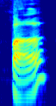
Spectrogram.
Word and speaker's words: pho: It's pho. – Okay. For such a short word, it feels very difficult to pronunciate. – It does. It is. There's like several intonations in it.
